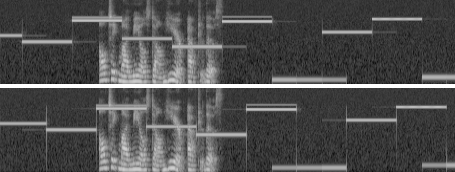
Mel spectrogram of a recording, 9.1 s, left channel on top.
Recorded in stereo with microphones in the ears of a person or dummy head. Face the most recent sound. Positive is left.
turn(degrees=-15)  # may be behind; listen again after turning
